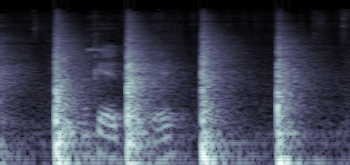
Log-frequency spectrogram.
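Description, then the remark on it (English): Steady, evenly spaced knocks, about five in a row at a walking pace, sharp, someone tapping out the sound of something walking outside a door. “And then I hear and like outside of my door or something like walk. Like something was like walking. Just like this.”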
